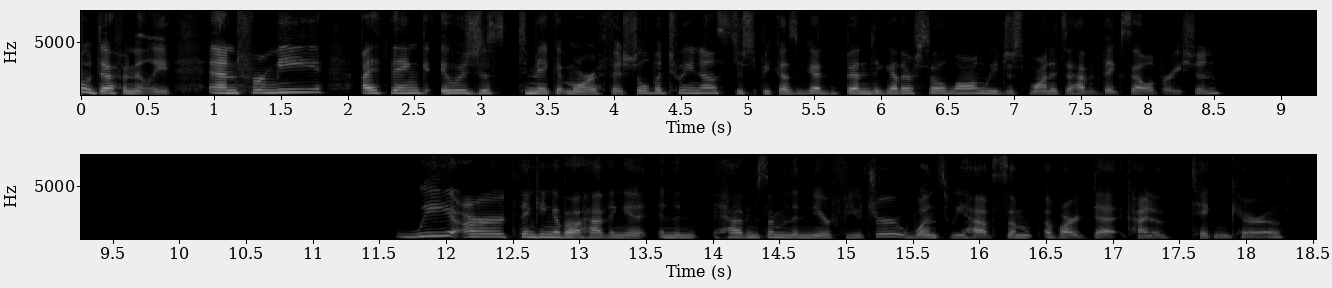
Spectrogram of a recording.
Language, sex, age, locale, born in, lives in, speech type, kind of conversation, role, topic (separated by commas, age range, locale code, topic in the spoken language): English, female, 25-29, en-US, United States, United States, conversation, unstructured, none, What scares you about making major changes in your family relationships?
